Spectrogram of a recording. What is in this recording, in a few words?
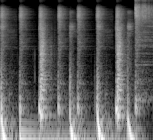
PHATT BEA, Hip Hop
